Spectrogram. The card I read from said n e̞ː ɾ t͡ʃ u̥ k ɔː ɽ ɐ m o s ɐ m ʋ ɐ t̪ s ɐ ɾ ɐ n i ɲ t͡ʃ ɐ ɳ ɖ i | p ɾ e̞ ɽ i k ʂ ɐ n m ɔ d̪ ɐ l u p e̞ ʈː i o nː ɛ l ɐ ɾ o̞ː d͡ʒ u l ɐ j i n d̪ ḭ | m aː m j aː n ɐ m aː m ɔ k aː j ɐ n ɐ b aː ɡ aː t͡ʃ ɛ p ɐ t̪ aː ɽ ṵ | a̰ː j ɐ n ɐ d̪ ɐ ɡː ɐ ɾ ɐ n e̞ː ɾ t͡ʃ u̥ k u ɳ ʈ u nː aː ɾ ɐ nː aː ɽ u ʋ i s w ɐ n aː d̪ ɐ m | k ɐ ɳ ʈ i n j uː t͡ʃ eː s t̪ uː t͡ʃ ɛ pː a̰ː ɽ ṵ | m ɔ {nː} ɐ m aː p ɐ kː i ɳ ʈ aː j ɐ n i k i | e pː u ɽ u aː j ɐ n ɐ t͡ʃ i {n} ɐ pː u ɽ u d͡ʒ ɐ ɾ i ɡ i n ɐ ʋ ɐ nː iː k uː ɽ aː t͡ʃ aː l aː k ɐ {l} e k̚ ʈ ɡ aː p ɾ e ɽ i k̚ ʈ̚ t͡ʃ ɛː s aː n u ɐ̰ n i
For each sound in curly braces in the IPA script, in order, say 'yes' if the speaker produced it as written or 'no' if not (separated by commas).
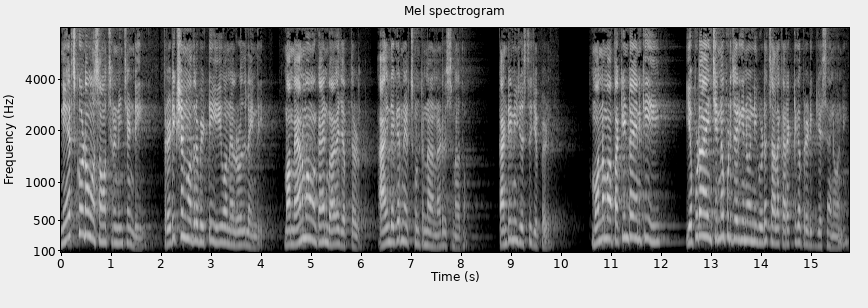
yes, no, no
